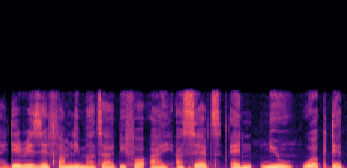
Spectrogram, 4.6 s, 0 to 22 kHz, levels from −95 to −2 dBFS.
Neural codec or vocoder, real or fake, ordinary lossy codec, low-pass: none; real; AAC, 96 kbps; 9.9 kHz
